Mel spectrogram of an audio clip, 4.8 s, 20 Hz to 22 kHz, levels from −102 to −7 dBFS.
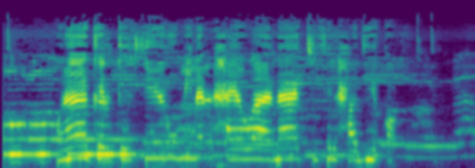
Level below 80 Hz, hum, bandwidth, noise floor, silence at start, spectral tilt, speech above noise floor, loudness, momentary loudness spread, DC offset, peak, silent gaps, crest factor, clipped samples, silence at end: -62 dBFS; none; 14 kHz; -42 dBFS; 0 s; -2 dB/octave; 26 dB; -13 LUFS; 12 LU; under 0.1%; 0 dBFS; none; 16 dB; under 0.1%; 0.4 s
